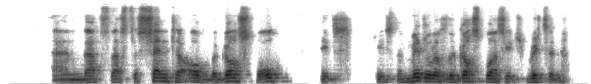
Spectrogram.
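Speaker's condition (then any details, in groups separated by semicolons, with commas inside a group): No condition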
